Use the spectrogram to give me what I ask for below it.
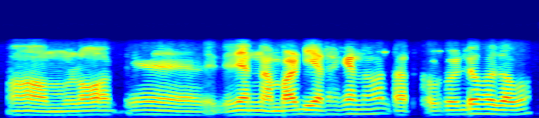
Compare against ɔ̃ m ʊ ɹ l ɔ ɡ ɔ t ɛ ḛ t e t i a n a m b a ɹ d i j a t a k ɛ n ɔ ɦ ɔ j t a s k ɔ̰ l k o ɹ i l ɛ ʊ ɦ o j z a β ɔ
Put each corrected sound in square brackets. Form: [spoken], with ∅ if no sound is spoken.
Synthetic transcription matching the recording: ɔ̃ m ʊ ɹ l ɔ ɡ ɔ t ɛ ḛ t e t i a n a m b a ɹ d i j a [tʰ] a k ɛ n ɔ ɦ ɔ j t a [t] k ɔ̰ l k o ɹ i l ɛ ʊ ɦ o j z a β ɔ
